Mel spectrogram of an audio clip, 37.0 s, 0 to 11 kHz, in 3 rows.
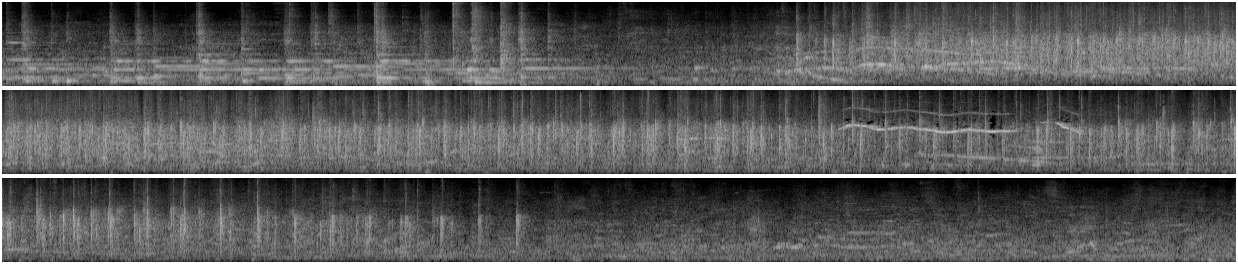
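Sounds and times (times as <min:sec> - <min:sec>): audience applauding and cheering: 0:07.8 - 0:29.5.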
